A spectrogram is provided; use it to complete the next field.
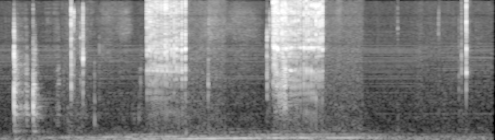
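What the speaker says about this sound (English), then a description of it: "take a hex screwdriver and tighten this lock" A hex screwdriver tightens the lock on a Prius hybrid inverter's three-prong high-voltage orange cable, giving a few close mechanical clicks and two bursts of louder ratcheting scraping in a quiet room.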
